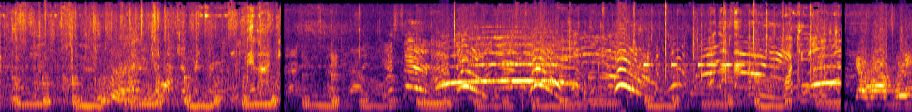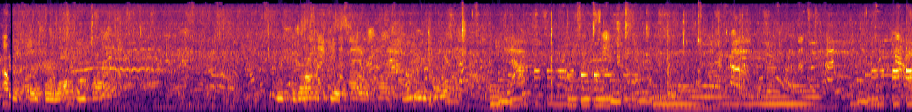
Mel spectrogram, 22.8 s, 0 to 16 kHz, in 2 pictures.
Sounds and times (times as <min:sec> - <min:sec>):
Music: 0:00.0 - 0:13.5, 0:16.7 - 0:22.8.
